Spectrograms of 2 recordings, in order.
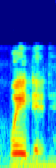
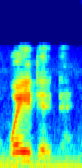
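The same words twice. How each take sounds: First: The middle consonant sounds like a D. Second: The same.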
